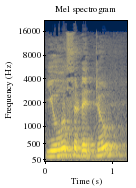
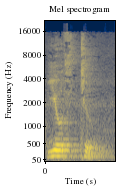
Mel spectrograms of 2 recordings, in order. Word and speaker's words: used to: Don't pronounce it used to. D is silent in used to. So, used to.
